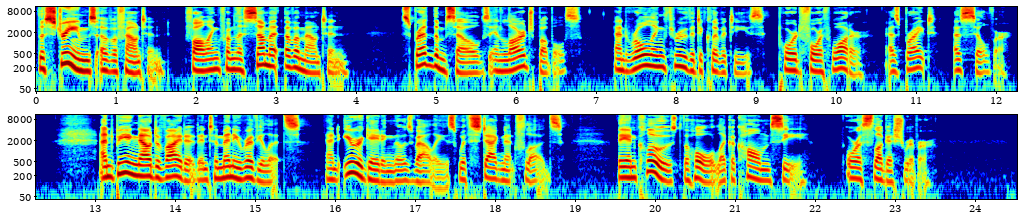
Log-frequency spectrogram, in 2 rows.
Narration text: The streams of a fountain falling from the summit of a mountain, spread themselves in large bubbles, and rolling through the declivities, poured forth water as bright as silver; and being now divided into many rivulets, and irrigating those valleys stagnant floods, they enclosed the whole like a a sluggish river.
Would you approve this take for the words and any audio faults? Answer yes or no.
no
